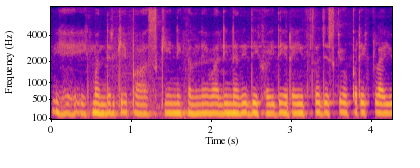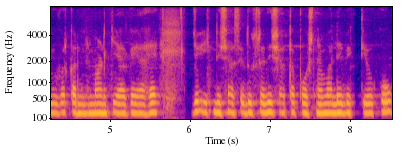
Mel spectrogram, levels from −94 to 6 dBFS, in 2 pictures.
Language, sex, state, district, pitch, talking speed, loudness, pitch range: Hindi, female, Uttarakhand, Tehri Garhwal, 200 Hz, 230 wpm, -16 LUFS, 195-205 Hz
